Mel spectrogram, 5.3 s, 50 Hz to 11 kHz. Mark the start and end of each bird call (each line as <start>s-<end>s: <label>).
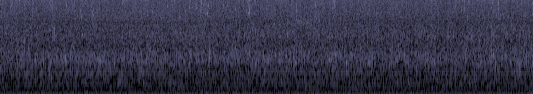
2.7s-3.3s: American Woodcock (Scolopax minor)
